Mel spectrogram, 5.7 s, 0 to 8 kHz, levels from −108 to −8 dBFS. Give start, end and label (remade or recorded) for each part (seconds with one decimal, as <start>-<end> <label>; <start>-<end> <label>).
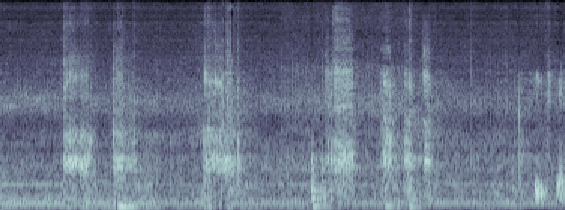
0.0-2.8 remade; 2.8-4.1 recorded; 4.1-5.7 remade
